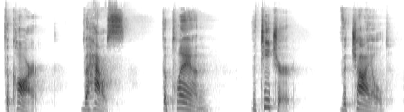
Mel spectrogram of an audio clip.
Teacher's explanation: So the first thing that we need to remember is that we stick the tongue out for the TH, and it's a voiced TH. Now, because it's a word that is usually pronounced really quickly, sometimes you don't fully stick the tongue out.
